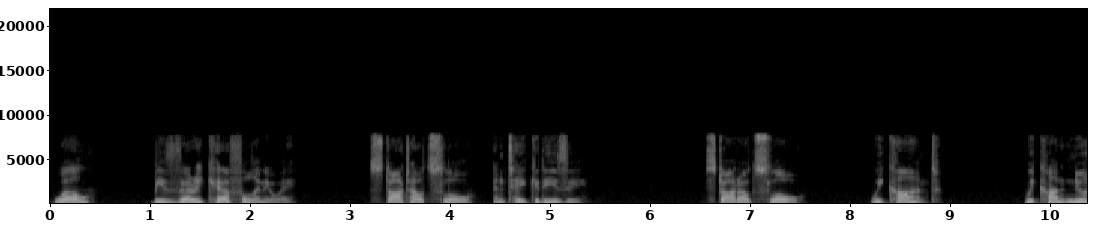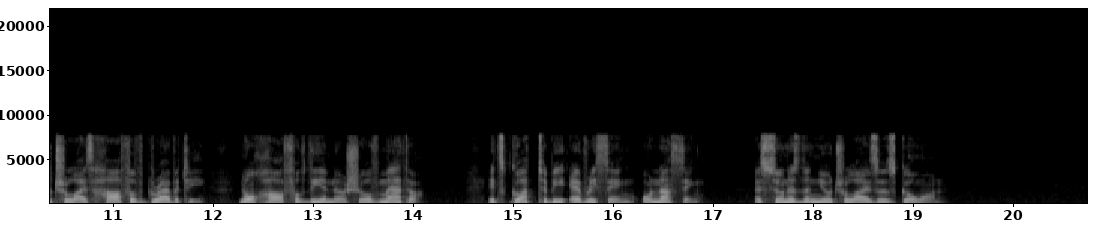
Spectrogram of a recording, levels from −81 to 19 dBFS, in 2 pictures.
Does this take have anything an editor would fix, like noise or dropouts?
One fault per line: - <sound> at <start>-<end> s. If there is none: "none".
none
